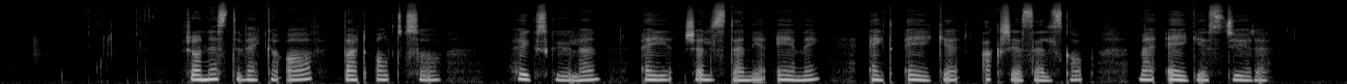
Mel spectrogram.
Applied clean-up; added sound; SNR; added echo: none; none; none; none.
